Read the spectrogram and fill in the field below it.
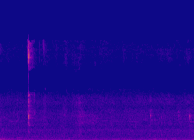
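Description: A woman chews food.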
